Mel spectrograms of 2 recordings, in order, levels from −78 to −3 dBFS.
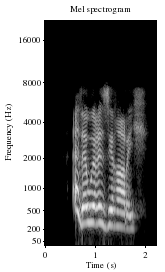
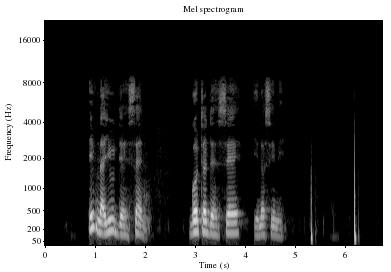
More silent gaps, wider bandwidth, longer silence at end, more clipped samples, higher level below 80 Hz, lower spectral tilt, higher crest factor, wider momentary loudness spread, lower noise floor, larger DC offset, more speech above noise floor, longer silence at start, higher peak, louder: neither; second, 8 kHz vs 9.2 kHz; second, 0.25 s vs 0.55 s; neither; second, -72 dBFS vs -52 dBFS; second, -1.5 dB/octave vs -6 dB/octave; second, 16 dB vs 22 dB; about the same, 14 LU vs 16 LU; second, -68 dBFS vs -74 dBFS; neither; about the same, 52 dB vs 50 dB; second, 0.55 s vs 0.85 s; first, -2 dBFS vs -6 dBFS; first, -16 LUFS vs -25 LUFS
